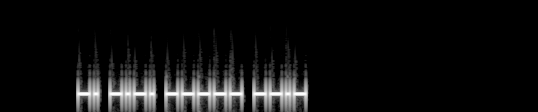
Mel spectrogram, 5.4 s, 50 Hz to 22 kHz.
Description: Morse code, heard as a keyed tone, about 31 wpm, 700 Hz. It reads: NC0Q
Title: USA Call Signs - 4 Characters - 30wpm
